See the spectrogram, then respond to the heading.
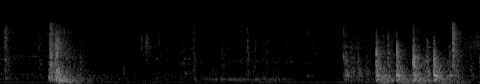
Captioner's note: door bang; knocks at the door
